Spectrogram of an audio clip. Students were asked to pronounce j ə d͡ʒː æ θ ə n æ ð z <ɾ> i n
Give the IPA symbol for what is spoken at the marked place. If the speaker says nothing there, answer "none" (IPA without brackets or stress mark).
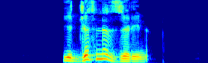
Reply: ɾ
